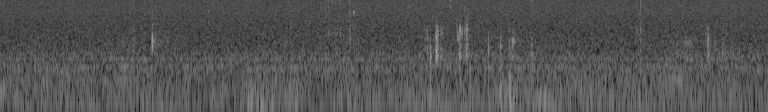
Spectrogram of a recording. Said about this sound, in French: Puis tranquillement, vous faites un premier croc dedans et vous observez quelle sensation se dégage lorsque vous commencez à mâcher l'aliment Comment s'imprègne la salive Prenez votre temps.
